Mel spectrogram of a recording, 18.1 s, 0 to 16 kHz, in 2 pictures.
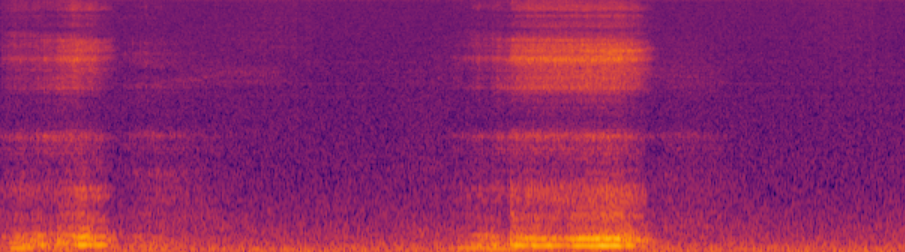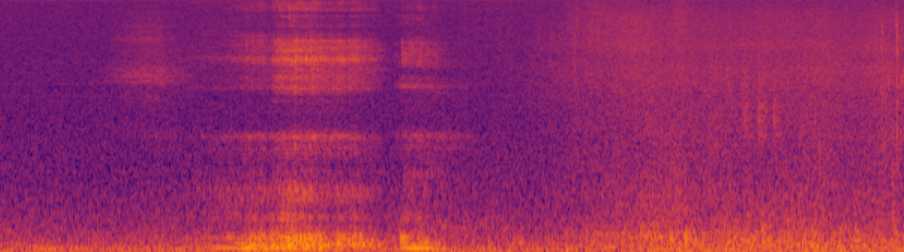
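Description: Deep, rumbling snores on inward breaths, about 9 a minute, over steady room noise: snoring.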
